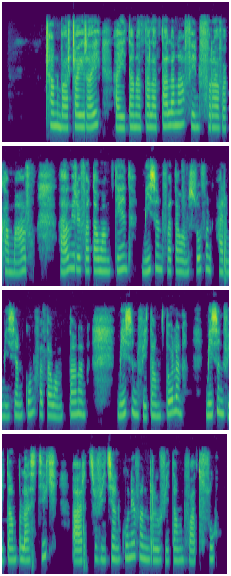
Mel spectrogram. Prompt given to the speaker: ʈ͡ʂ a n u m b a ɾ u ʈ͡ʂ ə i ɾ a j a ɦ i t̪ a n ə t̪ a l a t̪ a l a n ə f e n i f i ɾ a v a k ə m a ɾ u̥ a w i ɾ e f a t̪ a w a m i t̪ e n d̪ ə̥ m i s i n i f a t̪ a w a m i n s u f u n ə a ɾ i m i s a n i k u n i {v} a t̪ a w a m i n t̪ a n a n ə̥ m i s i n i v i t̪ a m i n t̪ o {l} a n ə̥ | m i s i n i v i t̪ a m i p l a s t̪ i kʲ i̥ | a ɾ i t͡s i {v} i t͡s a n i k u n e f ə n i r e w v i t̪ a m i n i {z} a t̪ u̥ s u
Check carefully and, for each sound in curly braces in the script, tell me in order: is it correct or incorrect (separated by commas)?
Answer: incorrect, correct, correct, incorrect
